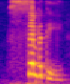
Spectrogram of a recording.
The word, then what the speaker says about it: sympathy: So it is sympathy, not sympathy or anything else, or sympathy, but it is sympathy. It's a short eh, sympathy.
